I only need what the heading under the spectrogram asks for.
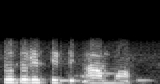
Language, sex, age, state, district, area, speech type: Tamil, female, 30-45, Tamil Nadu, Thoothukudi, urban, conversation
